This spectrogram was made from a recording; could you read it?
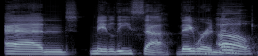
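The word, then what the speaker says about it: Medellín: How do you say that? – Medellin. – Medellin. Sorry.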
